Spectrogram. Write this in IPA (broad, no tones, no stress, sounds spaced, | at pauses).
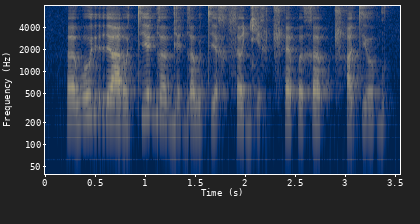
ɜ w o rʲ a ɾ o tʲ ɛ ɡ ə ɡ e ɡ ɜ w tʲ a x s ə d͡ʑ e x ʈ͡ʂʰ ɛ p ə x ɜ p ʈ͡ʂʰ a tʲ o ɡ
